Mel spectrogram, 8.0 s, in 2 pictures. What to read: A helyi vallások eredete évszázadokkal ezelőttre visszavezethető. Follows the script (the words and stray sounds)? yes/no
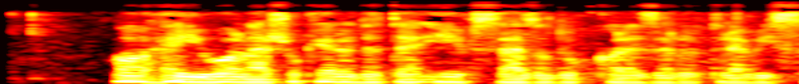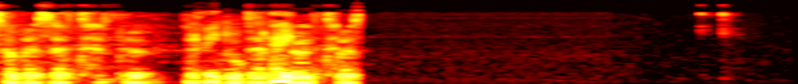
no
